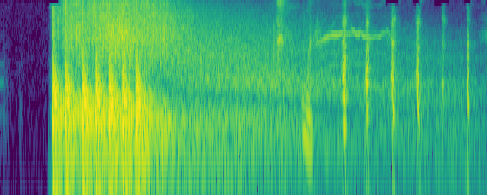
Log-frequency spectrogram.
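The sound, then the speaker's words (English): Machine-gun fire opens with a loud, rapid burst of rounds that fades into a rumbling decay, followed by a string of separate, evenly spaced sharp shots. “I'll just open fire.”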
